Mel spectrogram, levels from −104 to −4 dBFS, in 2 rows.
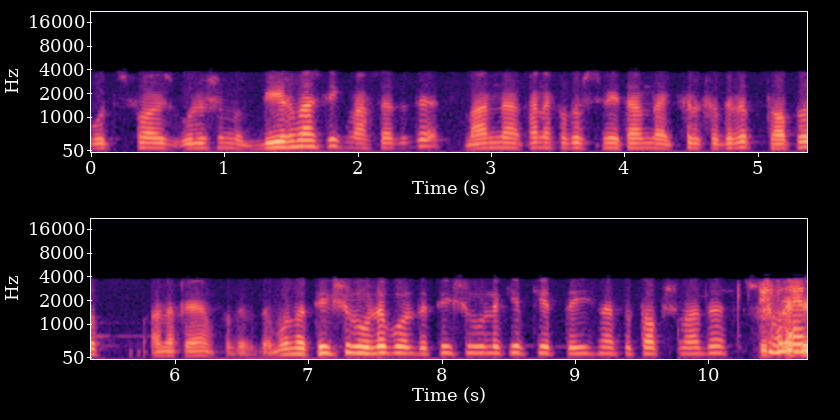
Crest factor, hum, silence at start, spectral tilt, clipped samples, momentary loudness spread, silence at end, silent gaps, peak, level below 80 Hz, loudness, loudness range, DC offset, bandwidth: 22 dB; none; 0 s; -5 dB/octave; under 0.1%; 12 LU; 0 s; none; -4 dBFS; -62 dBFS; -28 LUFS; 4 LU; under 0.1%; 4 kHz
